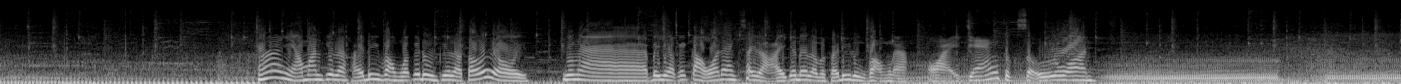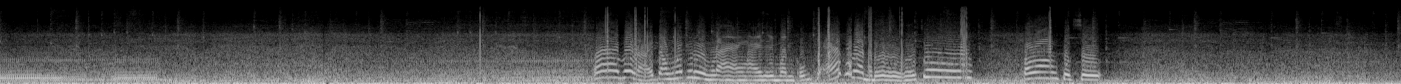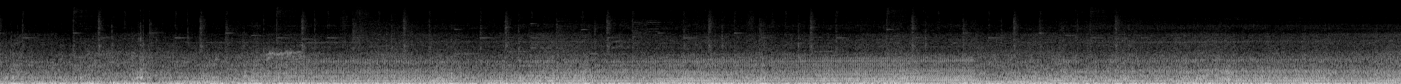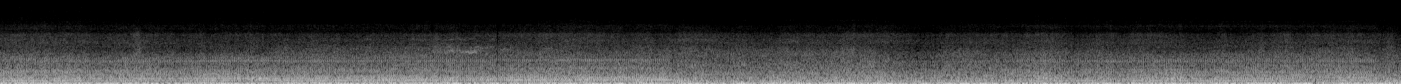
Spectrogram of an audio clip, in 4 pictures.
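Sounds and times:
motorcycle engine accelerating: 0.0s - 2.8s, 8.4s - 56.0s.

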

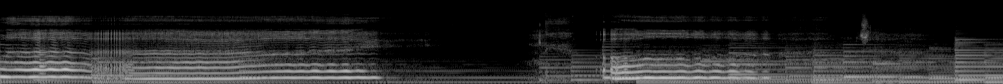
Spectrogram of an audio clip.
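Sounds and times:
woman singing wordless notes: 0.0s - 4.0s, 6.0s - 9.3s
digital piano chords: 0.0s - 10.0s.

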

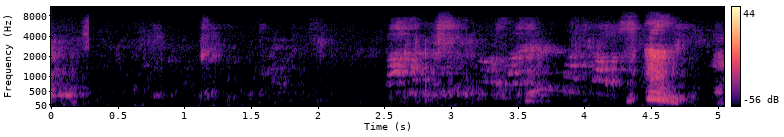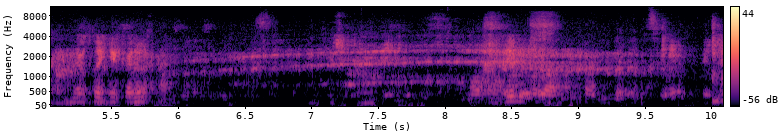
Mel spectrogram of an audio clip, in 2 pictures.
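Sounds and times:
indistinct chatter: 2.5s - 10.0s.

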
